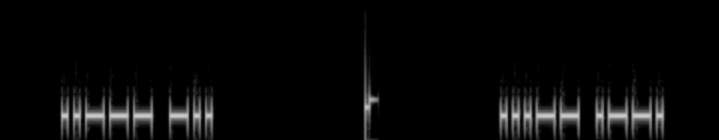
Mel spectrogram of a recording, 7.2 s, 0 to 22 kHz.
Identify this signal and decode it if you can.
Morse code, heard as a keyed tone, about 20 wpm, 700 Hz. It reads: 2D 3P
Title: Single-Letter Single-Number 20wpm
